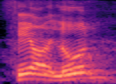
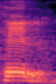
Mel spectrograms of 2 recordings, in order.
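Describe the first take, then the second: First: The word ends with an added 'un' syllable. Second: The word ends on a bare consonant. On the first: This is the form used while learning. "ফিউলুন শেখার সময়" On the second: This is the form used in ordinary speech. "বলার সময় বলতে হবে ফেল"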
